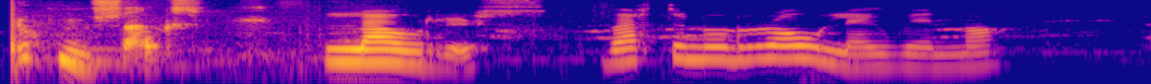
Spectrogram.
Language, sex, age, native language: Icelandic, female, 8, Icelandic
